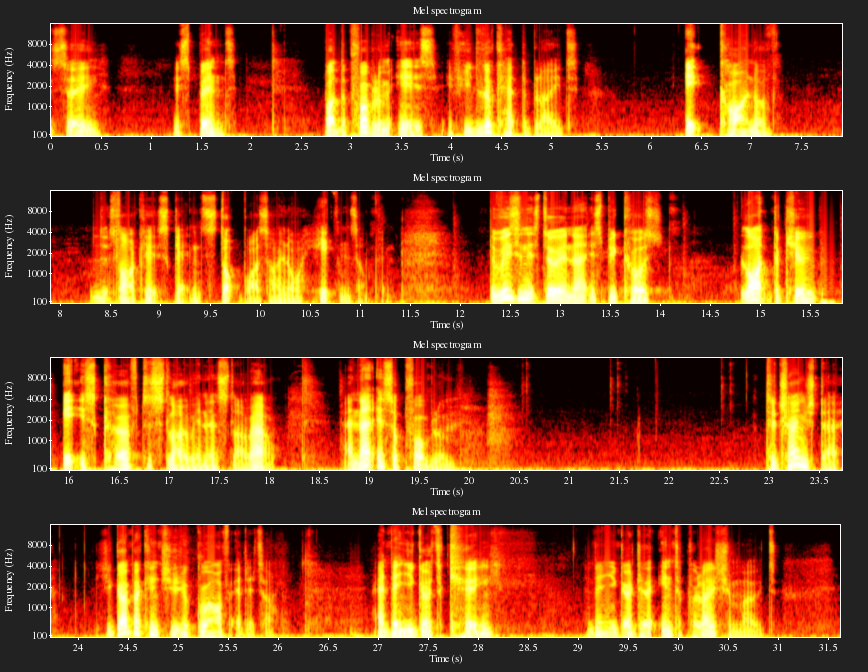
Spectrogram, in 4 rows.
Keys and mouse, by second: 20.4-22.1 drag, 24.1 click, 27.6 click.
